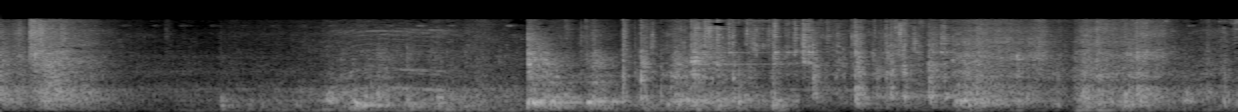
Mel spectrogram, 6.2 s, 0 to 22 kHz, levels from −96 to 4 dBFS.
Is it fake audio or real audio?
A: real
